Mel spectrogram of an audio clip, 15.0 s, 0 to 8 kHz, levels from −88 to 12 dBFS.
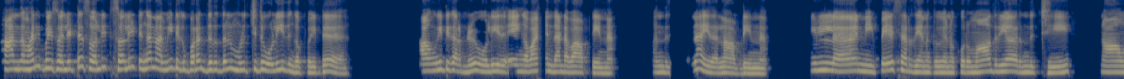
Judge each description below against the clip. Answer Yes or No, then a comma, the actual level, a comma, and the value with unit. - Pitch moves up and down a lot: Yes, wide, 6.3 semitones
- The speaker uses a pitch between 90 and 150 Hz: No, high, 210 Hz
